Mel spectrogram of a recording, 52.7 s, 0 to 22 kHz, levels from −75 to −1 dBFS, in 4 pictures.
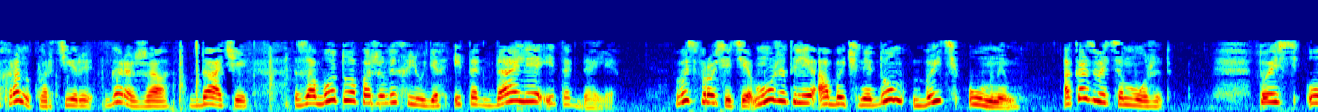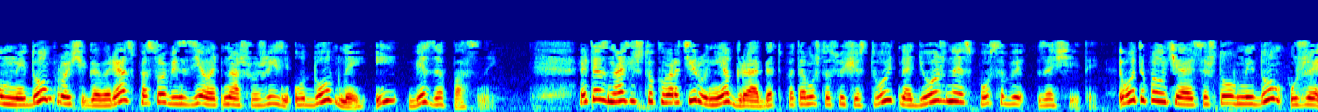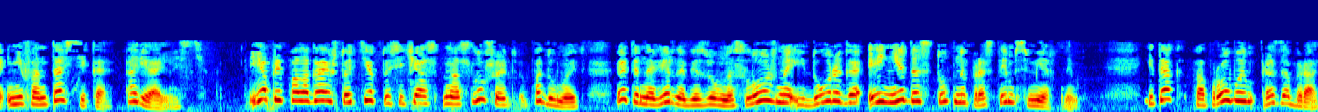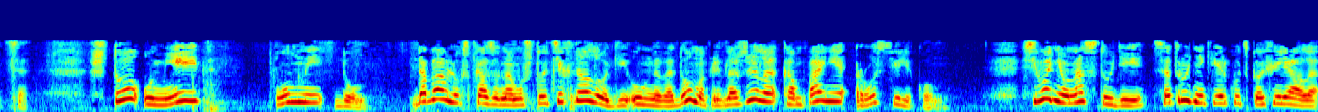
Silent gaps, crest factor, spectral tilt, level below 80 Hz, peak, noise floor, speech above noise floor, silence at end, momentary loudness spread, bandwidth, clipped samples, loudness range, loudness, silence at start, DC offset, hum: none; 14 dB; -10 dB/octave; -56 dBFS; 0 dBFS; -52 dBFS; 39 dB; 0 s; 11 LU; 5.8 kHz; under 0.1%; 3 LU; -14 LUFS; 0 s; under 0.1%; none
